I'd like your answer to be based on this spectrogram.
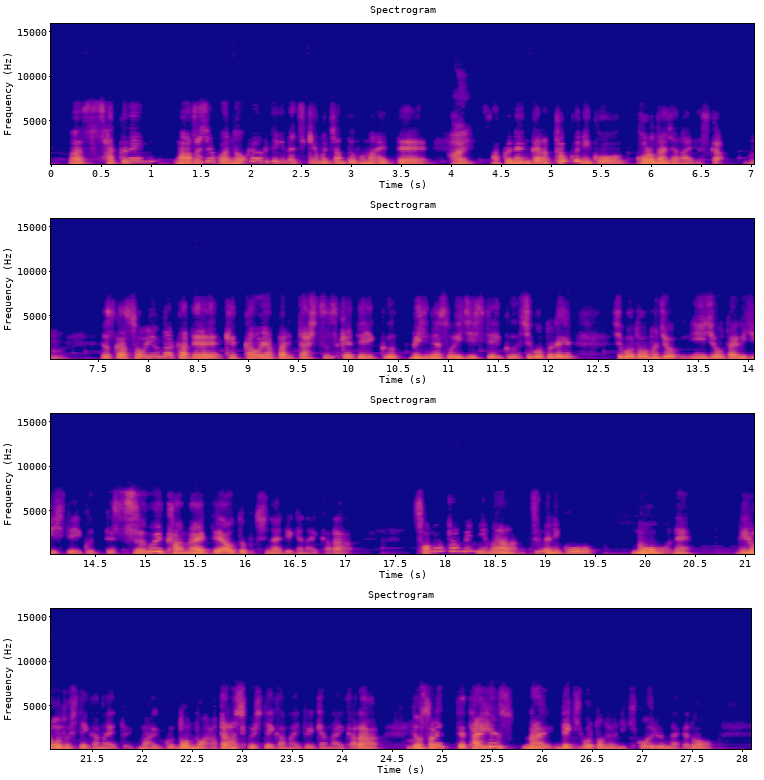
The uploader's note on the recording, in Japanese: スタジオではなくZOOMを使って遠隔収録となりました。少し音のバランスが悪いですがご容赦下さい。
